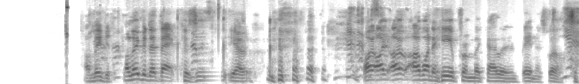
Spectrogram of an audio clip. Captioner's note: laughs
